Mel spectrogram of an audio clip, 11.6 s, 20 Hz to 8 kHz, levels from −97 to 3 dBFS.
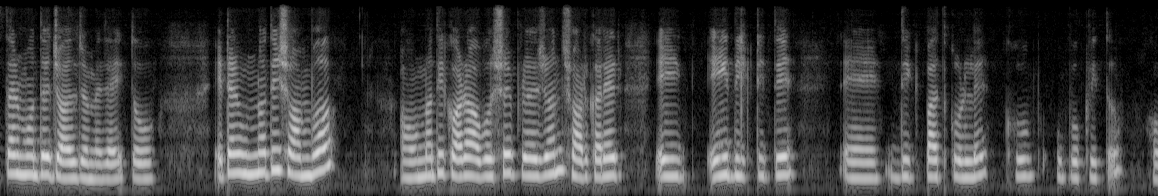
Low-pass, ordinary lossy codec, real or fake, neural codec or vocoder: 7.2 kHz; none; fake; codec, 16 kHz, 4.8 kbps, FACodec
